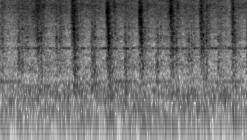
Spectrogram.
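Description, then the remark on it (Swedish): Steam hisses steadily from a small spinning metal ball on a stand over a fire, water boiling inside and steam forced out through two small bent pipes, the airy rush swelling in quick, regular pulses about three times a second as the jets whirl past, with no voices. “När elden hettar upp metallen börjar vattnet koka. Ånga pressas ut genom rören och kulan börjar snurra.”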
